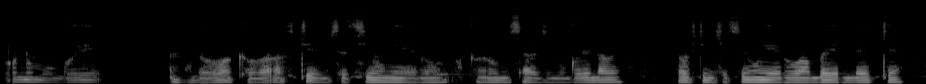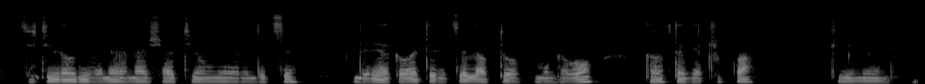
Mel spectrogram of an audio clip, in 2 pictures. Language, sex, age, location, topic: Kinyarwanda, male, 36-49, Huye, health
